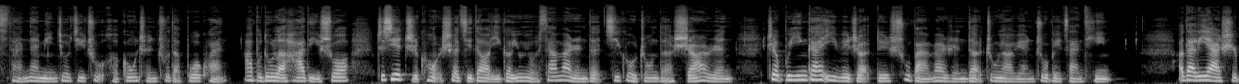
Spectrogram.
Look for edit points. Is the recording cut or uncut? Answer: cut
